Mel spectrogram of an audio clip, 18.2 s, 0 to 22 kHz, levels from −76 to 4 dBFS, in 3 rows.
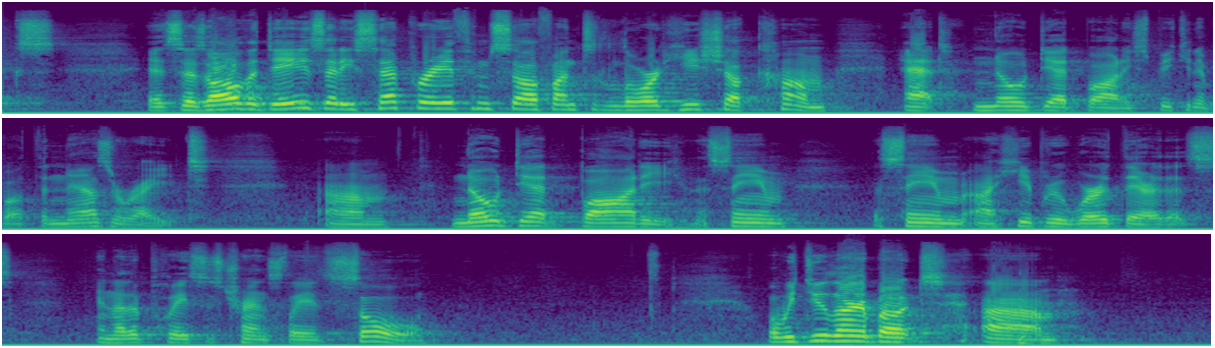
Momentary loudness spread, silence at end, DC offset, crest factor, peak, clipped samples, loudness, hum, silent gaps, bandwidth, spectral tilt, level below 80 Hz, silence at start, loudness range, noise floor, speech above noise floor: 15 LU; 0.6 s; 10%; 16 dB; 0 dBFS; 0.2%; -14 LUFS; none; none; 17 kHz; -4 dB/octave; -52 dBFS; 0 s; 8 LU; -46 dBFS; 32 dB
